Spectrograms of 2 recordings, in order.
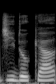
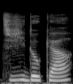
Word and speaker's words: jidoka: neuf Kaizen prononcé kzen jidoka on devrait prononcer jidoka mais dit jidoka mudda mudda Mura Moura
